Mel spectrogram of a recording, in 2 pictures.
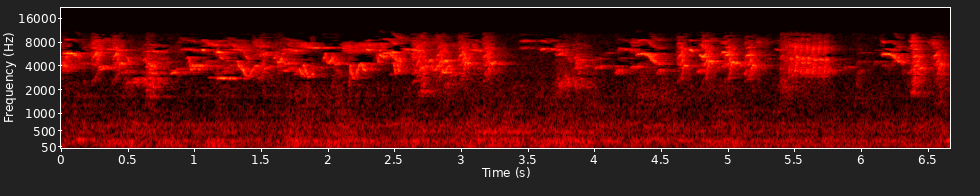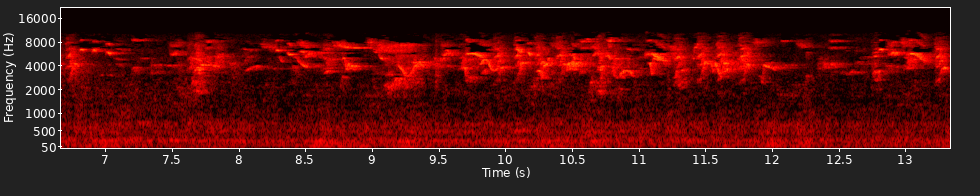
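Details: Painted bunting singing: a continuous stream of high, thin, sweet warbled phrases with brief pauses between bursts, fairly dense throughout, over a faint low background hum.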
